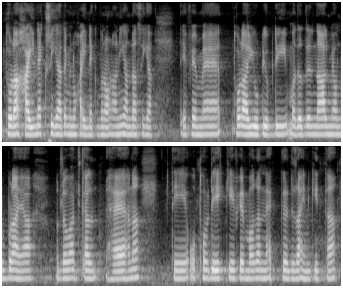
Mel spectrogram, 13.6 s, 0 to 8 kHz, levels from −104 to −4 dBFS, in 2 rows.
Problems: none marked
